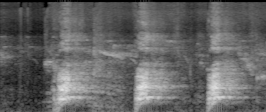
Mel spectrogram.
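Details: German Shepherd named Leo, a pet dog with a new pipe toy to chew and play with, gives three loud, sharp barks spaced under a second apart, each with a quick rising onset and fading tail.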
